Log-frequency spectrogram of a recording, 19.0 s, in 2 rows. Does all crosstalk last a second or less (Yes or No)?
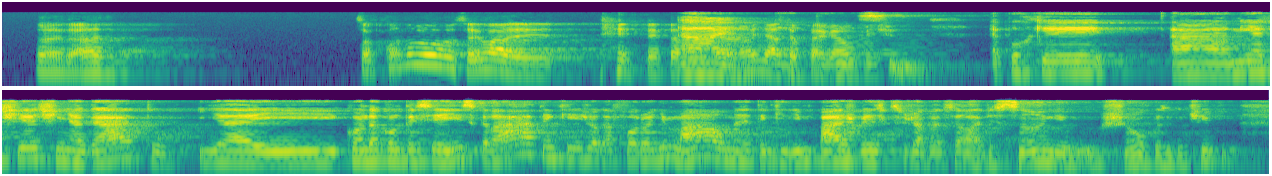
No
